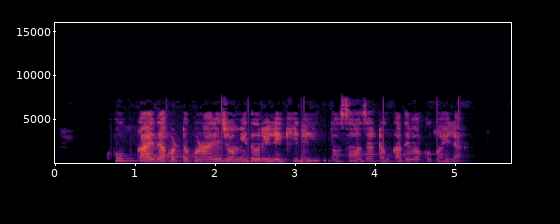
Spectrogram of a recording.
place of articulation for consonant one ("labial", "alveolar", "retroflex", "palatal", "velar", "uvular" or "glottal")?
velar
